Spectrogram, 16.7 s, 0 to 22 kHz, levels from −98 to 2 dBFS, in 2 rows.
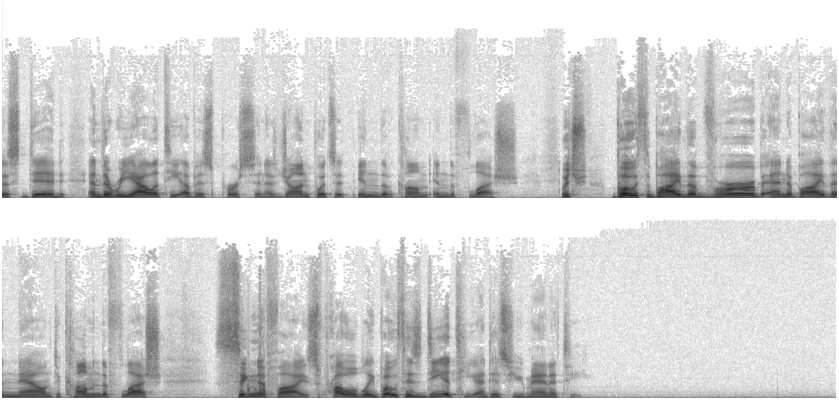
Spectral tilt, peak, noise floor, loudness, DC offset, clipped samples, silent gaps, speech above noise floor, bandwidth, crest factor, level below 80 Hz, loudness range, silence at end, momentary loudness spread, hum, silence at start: -5.5 dB/octave; -2 dBFS; -54 dBFS; -24 LUFS; under 0.1%; under 0.1%; none; 31 dB; 17.5 kHz; 22 dB; -54 dBFS; 10 LU; 2.6 s; 14 LU; none; 0 s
